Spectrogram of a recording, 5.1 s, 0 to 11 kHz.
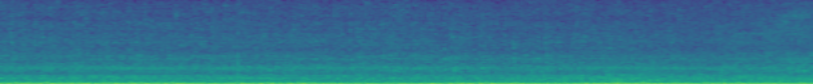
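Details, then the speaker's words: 1966 Ford Mustang Fastback with a 289 V8, idling and heard from the rear: a deep, even rumble with a steady beat and no knocks or misses. It sounds healthy. "I guess what you'd expect, 66 Mustang with a 289, nothing over the top. crazy loud exhaust, just a nice classic rumble."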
